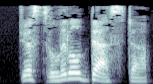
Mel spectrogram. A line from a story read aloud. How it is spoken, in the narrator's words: I said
